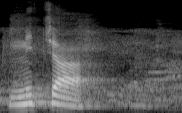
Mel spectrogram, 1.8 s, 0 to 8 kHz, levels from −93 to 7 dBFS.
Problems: none marked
